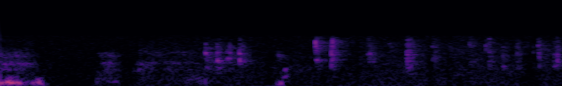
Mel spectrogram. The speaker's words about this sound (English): All right, give me just a moment to get this typed up.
